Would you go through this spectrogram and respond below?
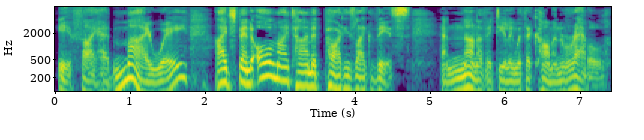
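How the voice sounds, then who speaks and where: Snooty fantasy game noble, deepish husky voice, condescending, pitch swings around a lot. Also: male voice, very animated, measured pace, a little mellow, dry recording, studio quality, full character voice. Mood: smug. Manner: pompous, condescending, theatrical. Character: haughty, self-important male noble in a fantasy realm. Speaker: video game voice actor. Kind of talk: scripted fantasy game dialogue lines.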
